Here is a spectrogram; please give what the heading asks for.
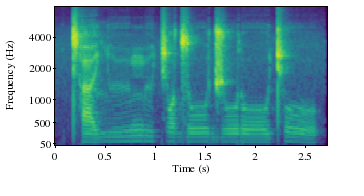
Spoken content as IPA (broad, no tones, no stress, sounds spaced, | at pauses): cʰ a ʎ ʉː m ʉ c ɔ d͡z oː d͡ʒ oː ɾ oː cʰ oː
